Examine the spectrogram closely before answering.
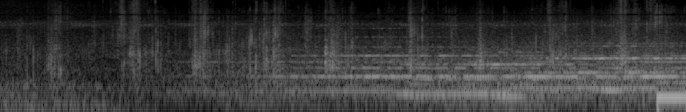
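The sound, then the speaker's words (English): Footsteps crunch along a gravel stone ramp winding through the woods on a dark night, many steady steps in an even rhythm, gradually growing a little louder. “There's a walking ramp that's gravel stone that winds up and through the woods. There's no light because it's on an off night from the theater.”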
